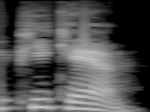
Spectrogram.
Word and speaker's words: pecan: And yes, I say pecan because that's how it's pronounced. And I don't think I'm alone in that. I'm pretty sure pecan is a southern thing.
